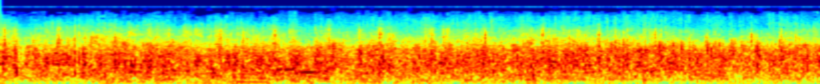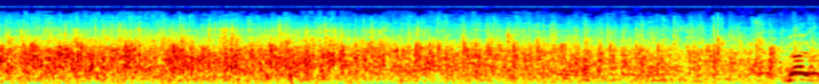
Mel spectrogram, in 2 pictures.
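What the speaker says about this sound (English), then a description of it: "Let's give them a big round of applause." A live audience gives sustained, dense applause for the Four Eager Gospel Singers of Bessemer, Alabama, a steady roar of clapping that fills the whole stretch without pause.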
